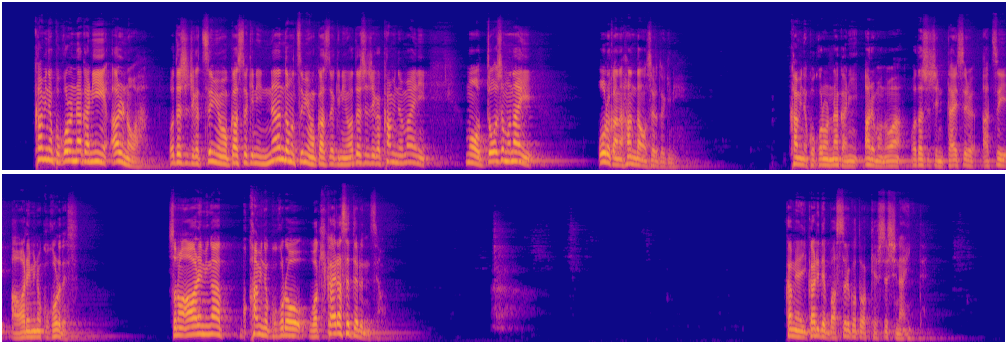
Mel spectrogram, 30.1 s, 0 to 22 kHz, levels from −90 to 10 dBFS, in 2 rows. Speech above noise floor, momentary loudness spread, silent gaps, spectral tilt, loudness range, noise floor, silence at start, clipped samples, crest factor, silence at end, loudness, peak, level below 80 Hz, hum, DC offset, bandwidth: 74 dB; 12 LU; none; -5 dB/octave; 7 LU; -89 dBFS; 0.5 s; under 0.1%; 18 dB; 1.3 s; -16 LUFS; 0 dBFS; -64 dBFS; none; under 0.1%; 14 kHz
